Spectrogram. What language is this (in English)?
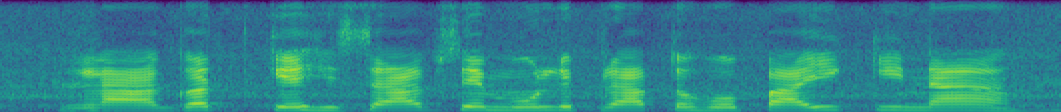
Bhojpuri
